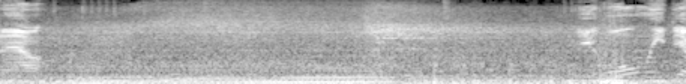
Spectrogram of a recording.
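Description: Toyota Supra engine in sport mode holding a steady, loud drone with rising tonal harmonics, a brief lift-off pop near the end, and a person talking over it.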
